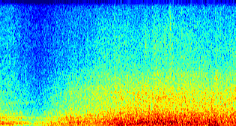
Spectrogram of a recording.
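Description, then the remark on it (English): A boat slows as it heads into Taku Inlet, a sheltered cove in southeast Alaska where the river reaches the sea; a low engine drone fades as steady splashing and hissing wash from the hull grows slightly louder; no one speaks. “The boat slows down as we head into Taku Inlet, a sheltered cove where the river reaches the sea.”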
